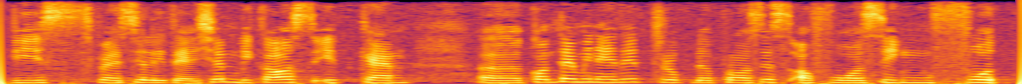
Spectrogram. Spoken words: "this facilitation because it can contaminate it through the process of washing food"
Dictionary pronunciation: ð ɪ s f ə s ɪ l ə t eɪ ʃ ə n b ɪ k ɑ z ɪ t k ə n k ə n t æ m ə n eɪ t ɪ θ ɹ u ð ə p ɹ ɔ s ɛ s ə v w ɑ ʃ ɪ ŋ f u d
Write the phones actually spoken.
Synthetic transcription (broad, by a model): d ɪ s f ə s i l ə t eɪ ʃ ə n b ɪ k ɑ s ɪ t k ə n k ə n t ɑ m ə n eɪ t ɪ t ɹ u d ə p ɹ ɔ s ɛ s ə f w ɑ s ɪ ŋ f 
